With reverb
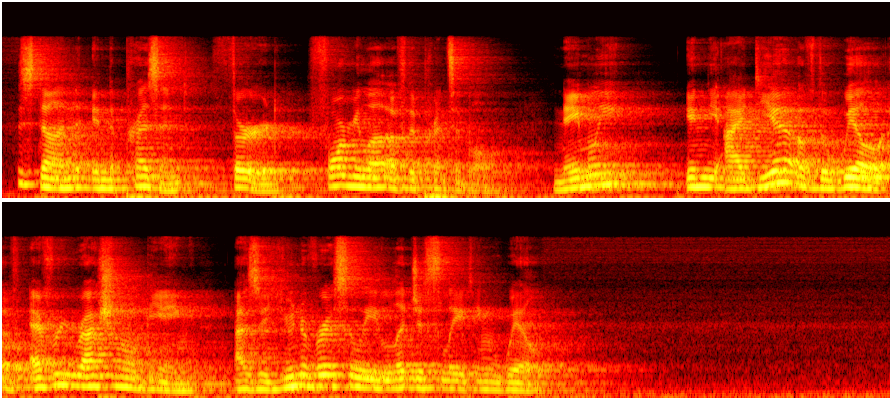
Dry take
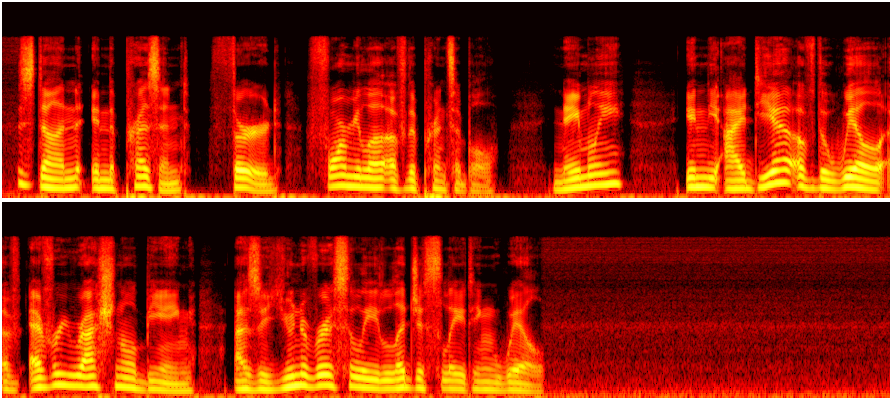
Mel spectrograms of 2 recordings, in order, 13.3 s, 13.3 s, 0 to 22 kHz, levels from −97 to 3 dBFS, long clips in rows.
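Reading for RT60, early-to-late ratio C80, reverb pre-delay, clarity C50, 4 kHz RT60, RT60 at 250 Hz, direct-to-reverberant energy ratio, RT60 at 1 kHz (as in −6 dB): 1.6 s, 8.0 dB, 11 ms, 6.0 dB, 1.0 s, 1.7 s, 4.0 dB, 1.6 s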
